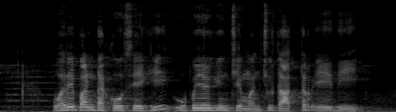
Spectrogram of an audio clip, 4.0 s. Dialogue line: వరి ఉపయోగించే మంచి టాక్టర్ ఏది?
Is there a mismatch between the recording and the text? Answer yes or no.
yes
